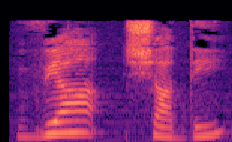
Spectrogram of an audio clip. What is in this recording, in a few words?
"viah shaddi", Punjabi; ਵਿਆਹ ਸ਼ਾਦੀ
